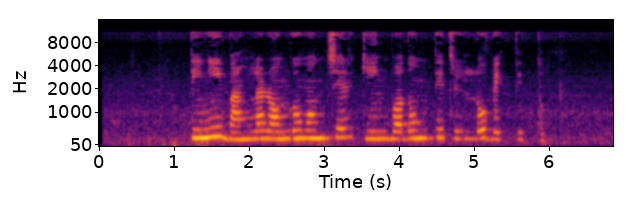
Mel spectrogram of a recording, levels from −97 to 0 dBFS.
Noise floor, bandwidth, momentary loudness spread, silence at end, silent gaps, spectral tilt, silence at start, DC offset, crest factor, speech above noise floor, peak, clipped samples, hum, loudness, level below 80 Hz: -55 dBFS; 11.5 kHz; 17 LU; 0.9 s; none; -5 dB/octave; 0.95 s; under 0.1%; 16 dB; 32 dB; -10 dBFS; under 0.1%; none; -24 LUFS; -58 dBFS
